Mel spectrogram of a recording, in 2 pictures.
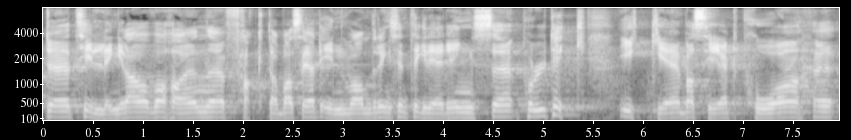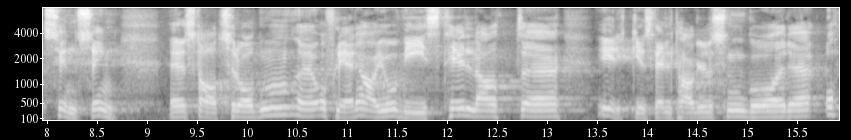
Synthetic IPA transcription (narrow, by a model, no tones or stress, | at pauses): t̪ʰɪlːɛŋːəɾɑʋɔɦɑːɛnfɑkt̪ɑbɑseːʈɪnʋɑnd̪ɾɪŋsɪnt̪əɡɾeːɾɪŋspʰʊlɪt̪ɪkː | ɪkʰːəbɑseːʈpʰɔ | sʏnsʏŋ | st̪ɑːt̪sɾoːd̪n̩ɔfleːɾəhɑɾjʊʋiːst̪ʰɪlɑt̪ | ʏɾkəsʋɛlt̪ʰɑːɡəl̩sn̩ɡoːɾɔ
